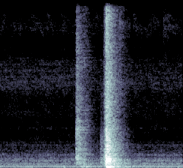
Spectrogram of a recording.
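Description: Two quick knocks about a second in, the second louder and heavier: a door or cupboard in the kitchen being worked and shut.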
